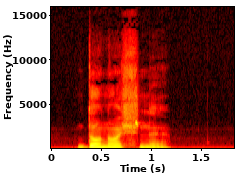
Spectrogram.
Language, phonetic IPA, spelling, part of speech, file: Polish, [dɔ̃ˈnɔɕnɨ], donośny, adjective, Pl-donośny.ogg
